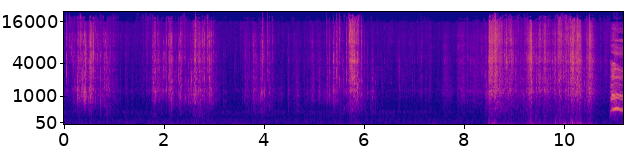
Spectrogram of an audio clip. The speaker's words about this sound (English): Wow, and that is some fancy-ass wrapping paper. Oh, it's almost too pretty to open. Almost.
